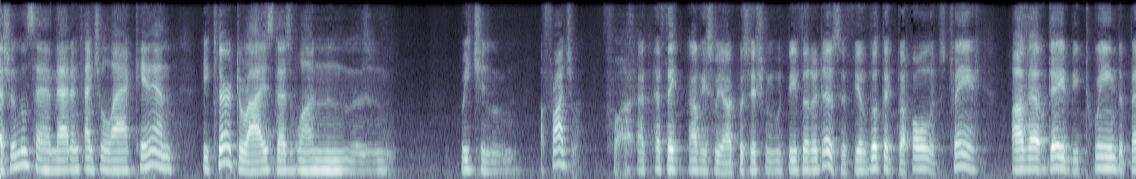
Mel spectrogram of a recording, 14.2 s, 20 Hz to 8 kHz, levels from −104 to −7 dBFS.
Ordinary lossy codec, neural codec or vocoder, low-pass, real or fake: AAC, 48 kbps; codec, 16 kHz, 0.5 kbps, FunCodec, trained on LibriTTS, 25 frames a second; 7.2 kHz; fake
